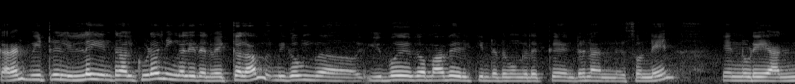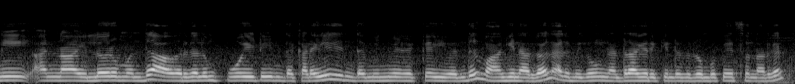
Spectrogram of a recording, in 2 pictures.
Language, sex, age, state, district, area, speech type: Tamil, male, 30-45, Tamil Nadu, Krishnagiri, rural, spontaneous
